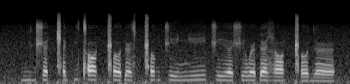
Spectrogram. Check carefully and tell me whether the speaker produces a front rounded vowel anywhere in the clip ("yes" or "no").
yes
